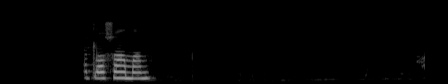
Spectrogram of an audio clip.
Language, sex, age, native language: Icelandic, male, 10, Icelandic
